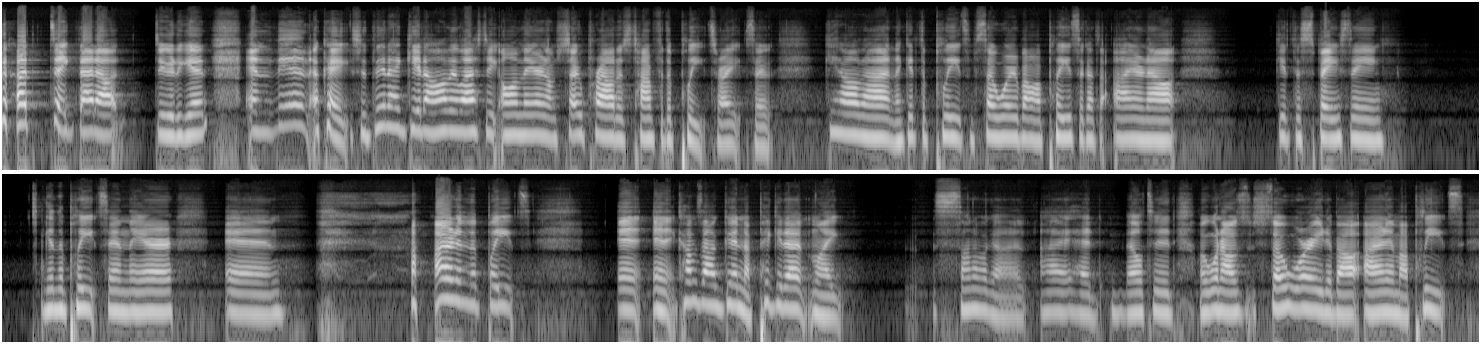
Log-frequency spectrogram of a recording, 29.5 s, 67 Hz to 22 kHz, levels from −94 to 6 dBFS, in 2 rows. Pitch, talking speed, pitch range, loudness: 205 Hz, 180 wpm, 185-230 Hz, -15 LUFS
